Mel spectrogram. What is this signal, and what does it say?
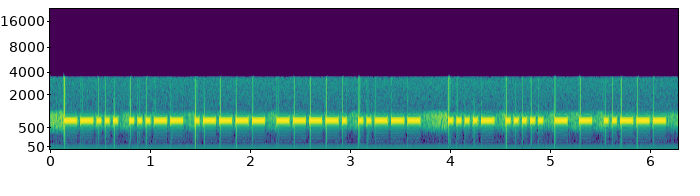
Morse code, heard as a keyed tone, about 29 wpm, 730 Hz. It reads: 73192 45TT2
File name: M12 - 8116 kHz CW 2-11-14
